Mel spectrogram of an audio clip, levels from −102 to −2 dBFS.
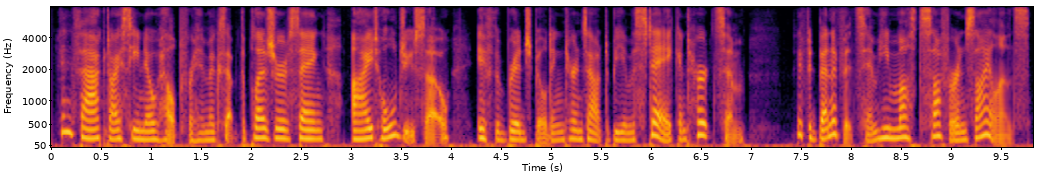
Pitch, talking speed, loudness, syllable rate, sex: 190 Hz, 240 wpm, -19 LUFS, 5.9 syllables/s, female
